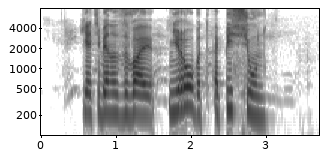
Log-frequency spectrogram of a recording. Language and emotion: Russian, angry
